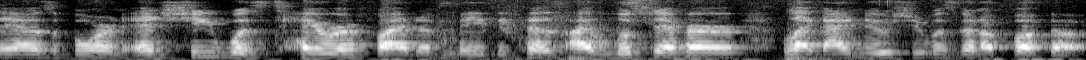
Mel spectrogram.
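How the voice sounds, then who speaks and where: A woman talks at a fairly quick pace with a fairly high pitch. Noticeable background noise is present. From Southern California, Long Beach/Compton. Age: 40s. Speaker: podcast host. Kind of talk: casual chat.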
